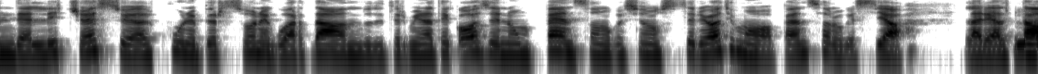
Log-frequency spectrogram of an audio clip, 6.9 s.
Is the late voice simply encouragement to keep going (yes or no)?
yes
